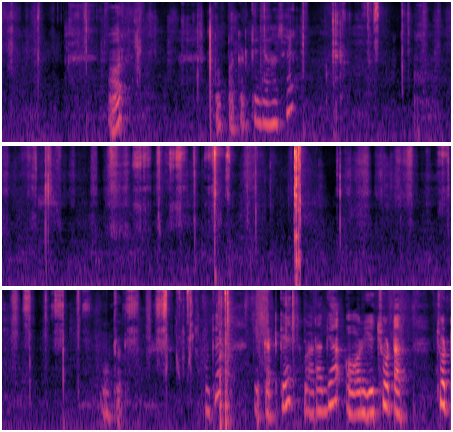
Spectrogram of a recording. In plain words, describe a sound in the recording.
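Yarn and card rustle as hands handle them.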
